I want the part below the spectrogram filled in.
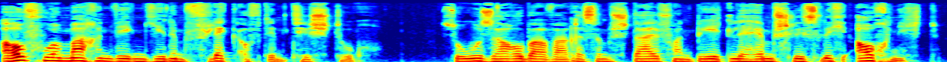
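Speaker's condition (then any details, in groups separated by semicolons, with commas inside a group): No condition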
